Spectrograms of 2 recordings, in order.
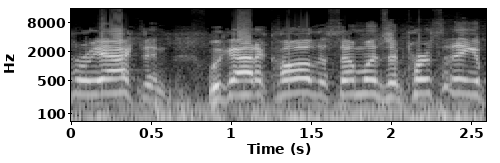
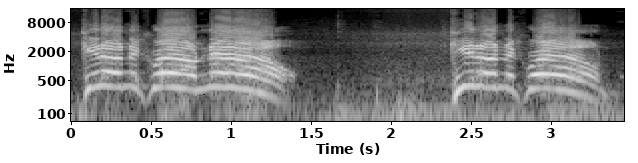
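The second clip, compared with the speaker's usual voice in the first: high, drawn-out police shout; shouted command; 4 semitones higher, slower than usual. Real, not acted. Officer ordering a man to the ground, shouted command.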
